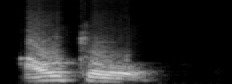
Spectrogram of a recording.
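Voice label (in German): "Auto", German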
